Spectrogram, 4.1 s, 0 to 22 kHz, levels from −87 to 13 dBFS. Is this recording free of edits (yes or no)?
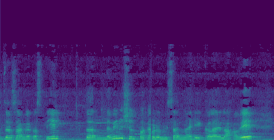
no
